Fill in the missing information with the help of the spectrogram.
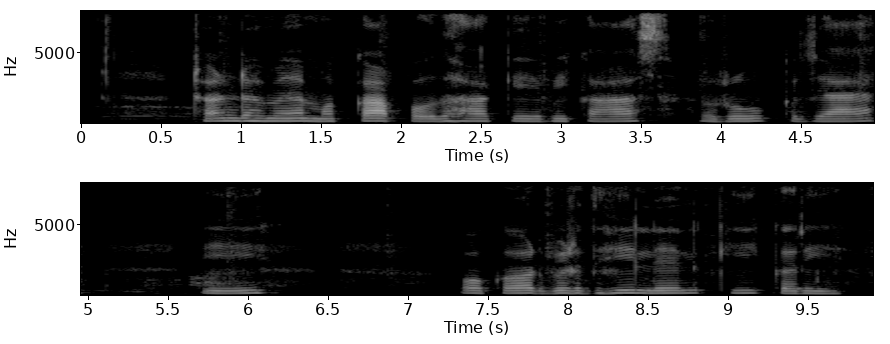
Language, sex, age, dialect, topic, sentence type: Maithili, female, 41-45, Eastern / Thethi, agriculture, question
